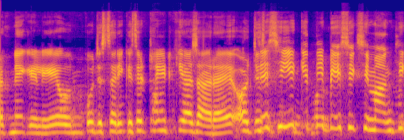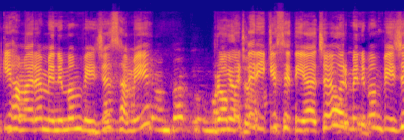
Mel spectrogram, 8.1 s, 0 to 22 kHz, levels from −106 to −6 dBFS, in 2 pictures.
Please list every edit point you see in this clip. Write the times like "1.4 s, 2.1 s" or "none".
2.6 s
